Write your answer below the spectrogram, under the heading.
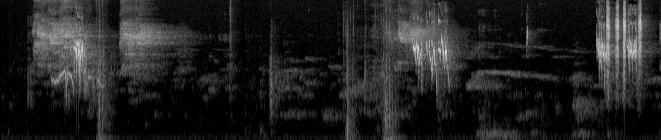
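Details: Pet budgies chirp and twitter in separate bursts, mixed with clicks, knocks and low thuds like movement in a room, ending with a loud chattering outburst.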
